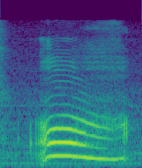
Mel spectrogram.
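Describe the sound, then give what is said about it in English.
A man grunting and groaning, a single fairly loud drawn-out voiced groan lasting about a second, steady in pitch and tapering off at the end. “Oh, listen to him grunting and groaning.”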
